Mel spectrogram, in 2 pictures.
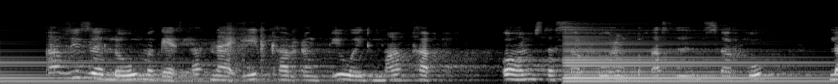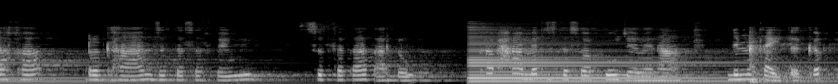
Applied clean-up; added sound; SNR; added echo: none; Acoustic guitar; 4 dB; reverberation time 1.3 s.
